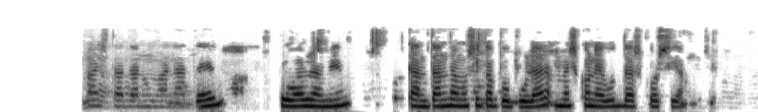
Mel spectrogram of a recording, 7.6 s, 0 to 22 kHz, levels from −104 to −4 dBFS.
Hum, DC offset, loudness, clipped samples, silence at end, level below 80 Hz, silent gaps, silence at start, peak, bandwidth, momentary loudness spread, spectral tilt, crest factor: none; under 0.1%; -14 LUFS; under 0.1%; 0.7 s; -56 dBFS; 2.71-2.79 s, 3.88-3.92 s; 0.85 s; -2 dBFS; 7.8 kHz; 19 LU; -5.5 dB/octave; 14 dB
